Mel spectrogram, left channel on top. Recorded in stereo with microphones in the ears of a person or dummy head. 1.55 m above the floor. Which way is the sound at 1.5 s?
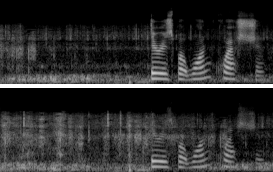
70° left (ahead or behind).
